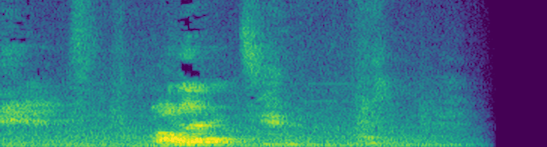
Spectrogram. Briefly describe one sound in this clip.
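A young woman laughs happily nearby.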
